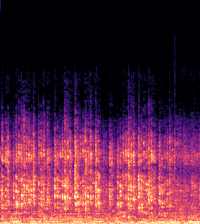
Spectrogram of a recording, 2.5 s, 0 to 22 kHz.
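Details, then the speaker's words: 1978 Ford F150 351M V8 after pickup coil replacement cured no-spark. Even, smooth idle with a steady low rumble, no misses or popping; running smooth and sounding good. "All right, guys, she's running smooth as eggs. Sounds good."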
